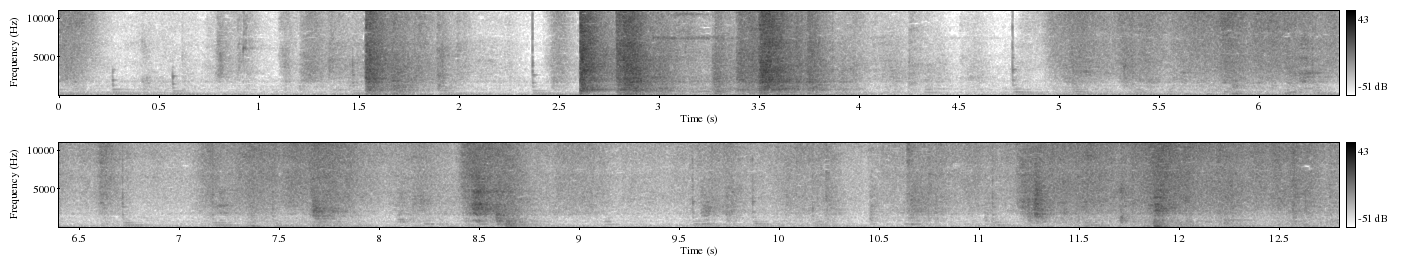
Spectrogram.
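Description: Background music with a few sharp clattering knocks of kitchenware being handled and set down, the loudest about two and a half to three and a half seconds in, and bag rustling near the end.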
